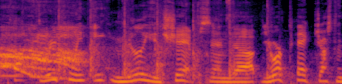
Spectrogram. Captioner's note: crowd clapping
